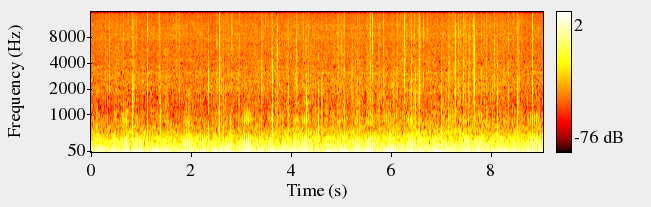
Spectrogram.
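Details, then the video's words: Cat purring in a throbbing low rumble, each in-and-out breath forming a swell about every second, accompanied by steady pops and crackles of a burning fireplace. "Fall asleep to the Purring of a Cat"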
